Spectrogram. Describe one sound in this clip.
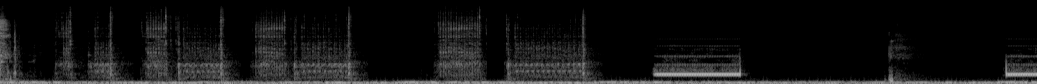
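A rotary telephone dial clicks as it turns.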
